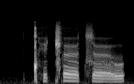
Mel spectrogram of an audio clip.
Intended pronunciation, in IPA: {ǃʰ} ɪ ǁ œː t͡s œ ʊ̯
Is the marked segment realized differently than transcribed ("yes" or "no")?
no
